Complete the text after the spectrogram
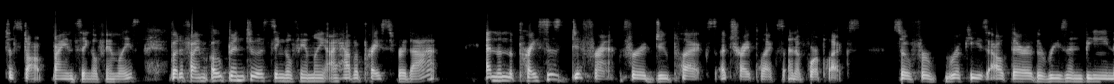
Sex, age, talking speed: female, 20-39, 220 wpm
